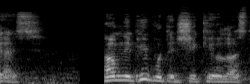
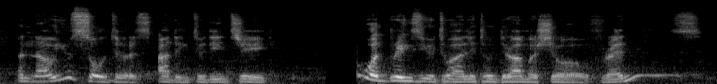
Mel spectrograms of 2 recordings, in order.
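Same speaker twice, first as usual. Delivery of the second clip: charming, sly roguish voice with swooping pitch; 2 semitones lower than usual. Voicing a diplomat with a roguish smirk greeting strangers: roguish smirking diplomat voice. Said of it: "he gives a bit of a roguish smirk".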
